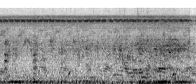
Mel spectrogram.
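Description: Something splashes into the water.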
